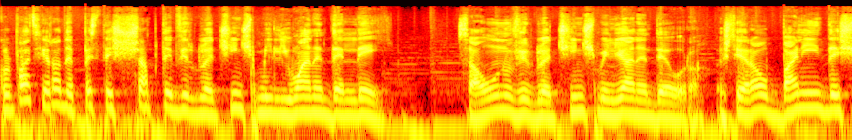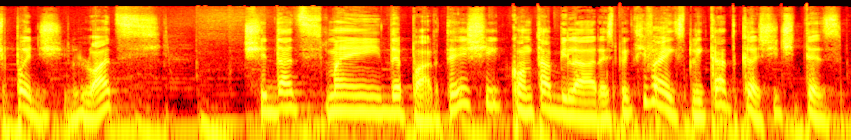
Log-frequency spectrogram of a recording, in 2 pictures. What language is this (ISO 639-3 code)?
ron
